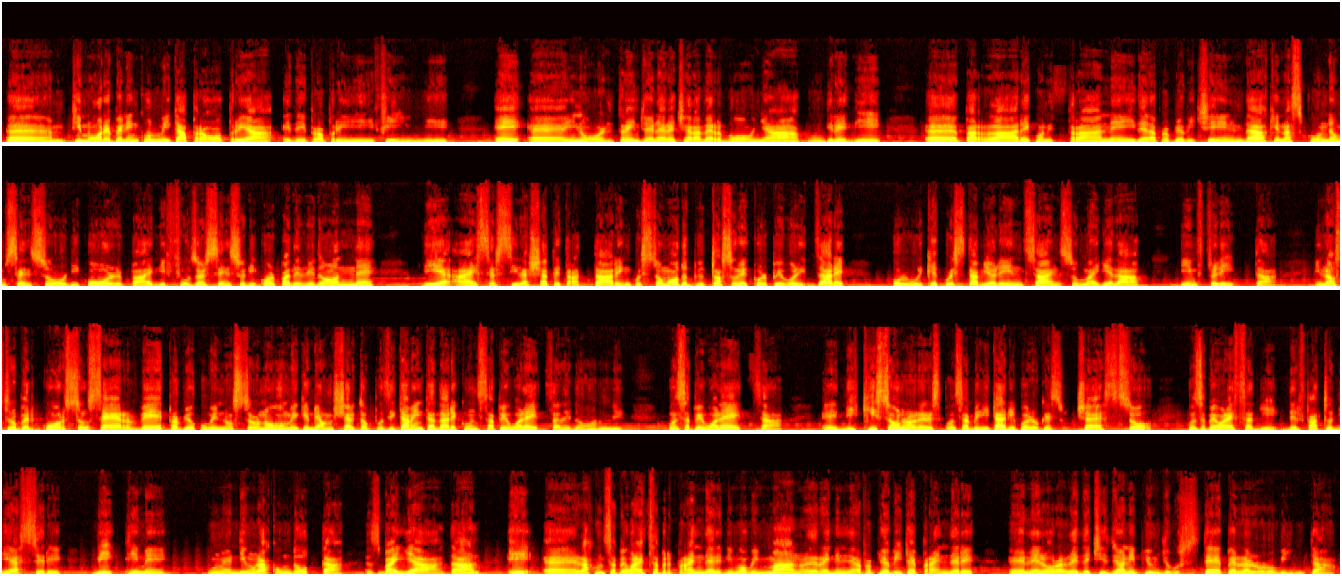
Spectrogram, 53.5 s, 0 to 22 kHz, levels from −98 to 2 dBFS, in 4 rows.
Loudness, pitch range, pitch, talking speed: -24 LUFS, 170-200 Hz, 185 Hz, 145 wpm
